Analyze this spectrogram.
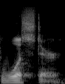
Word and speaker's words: Worcester: at Ralph's Diner and Worcester if you uh I know Massachusetts has some like weird Town names it's it's spelled exactly like the sauce and it's pronounced Worcester so I it gets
